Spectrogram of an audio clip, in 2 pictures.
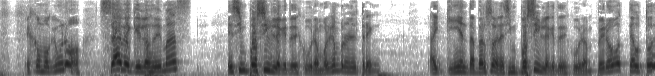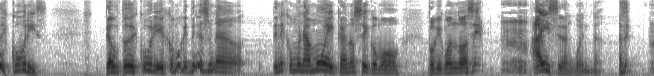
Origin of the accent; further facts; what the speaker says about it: Pilar, Buenos Aires Province, Argentina; Yo soy de Pilar. No soy de acá de la zona, soy de Pilar.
